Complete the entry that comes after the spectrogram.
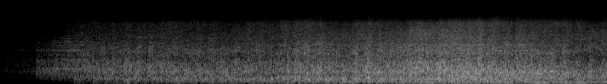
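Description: Train running on the rails as a recorded intro sound effect. It fades in and grows steadily louder over the first few seconds.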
